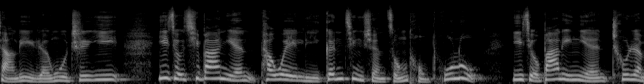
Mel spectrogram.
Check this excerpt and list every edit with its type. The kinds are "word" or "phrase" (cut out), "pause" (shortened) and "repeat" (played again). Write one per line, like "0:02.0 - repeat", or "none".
none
